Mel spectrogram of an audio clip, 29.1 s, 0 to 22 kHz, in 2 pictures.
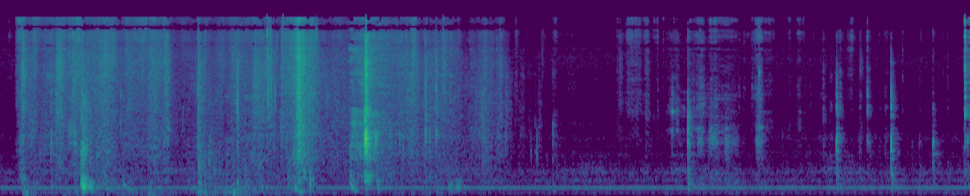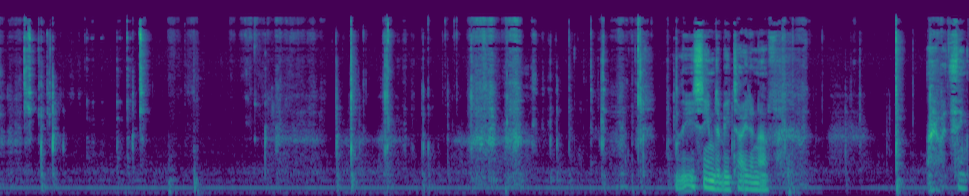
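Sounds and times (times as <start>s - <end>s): steady low hum: 0.0s - 15.0s, 15.6s - 29.0s.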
